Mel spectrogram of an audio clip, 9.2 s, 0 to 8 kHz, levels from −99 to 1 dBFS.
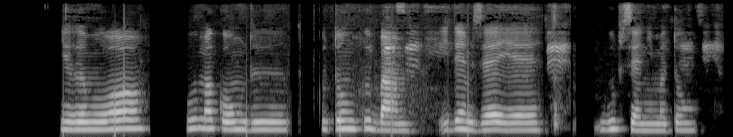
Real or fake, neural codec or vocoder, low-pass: real; none; 7.2 kHz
